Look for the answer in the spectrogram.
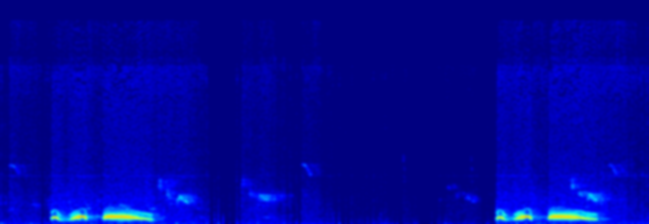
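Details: Bird trappers in Liwa, West Lampung, Indonesia, lure a spotted dove. Two phrases about four seconds apart each hold two looping, wavering notes and then a drawn-out, downward-sliding coo. Faint high chirps sound between them.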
